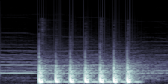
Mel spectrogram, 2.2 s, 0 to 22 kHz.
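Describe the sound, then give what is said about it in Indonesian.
Seven quick, evenly spaced knocks on a front door at about 11 at night, firm, forming a steady rapid series before stopping, with no voices present. “tiba-tiba dari arah depan terdengar suara ketukan pintu, dan suara itu saya yakini memang seperti suara orang yang sedang mengetuk pintu.”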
